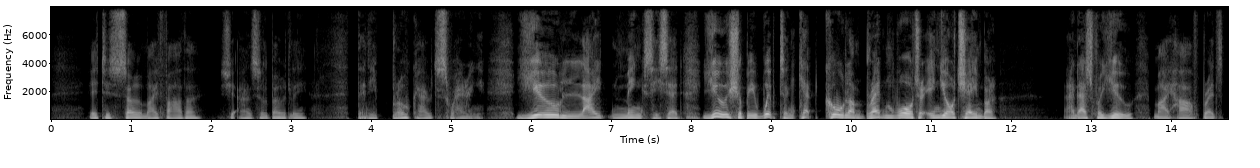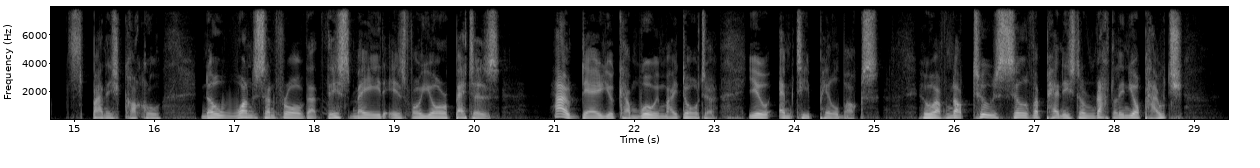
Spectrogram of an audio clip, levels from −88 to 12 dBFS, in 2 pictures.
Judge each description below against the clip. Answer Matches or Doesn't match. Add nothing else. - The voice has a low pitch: Matches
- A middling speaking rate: Matches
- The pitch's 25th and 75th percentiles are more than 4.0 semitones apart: Matches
